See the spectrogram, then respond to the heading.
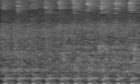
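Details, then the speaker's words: Chevrolet Tracker diesel at idle, not revved; a quick regular puffing chuff about six times a second over the clatter, blowing strongly; diagnosis is a blown head gasket, likely joining two cylinders. "a gente já tem mais ou menos o diagnóstico feito tá pessoal junta de cabeçote queimado deve ter unido os dois os dois cilindros né é porque tá soprando bastante"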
